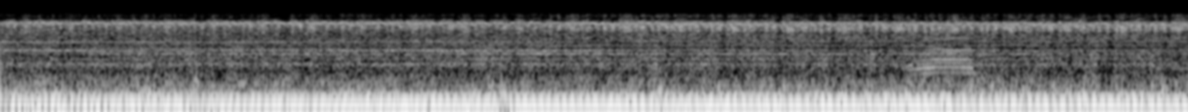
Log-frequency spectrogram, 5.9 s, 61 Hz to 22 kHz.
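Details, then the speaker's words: 1997 Ford Ranger at idle: steady high-pitched serpentine belt squeal persisting after new belt and idler pulley; belt tracks side to side off a wobbling tensioner, water on belt quiets it, pointing to tensioner misalignment rather than alternator or bearings. "so I don't know if you could see that but the tensioner pulley was kind of wobbling around or not the pulley itself but the belt was gonna kind of move in side to side"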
